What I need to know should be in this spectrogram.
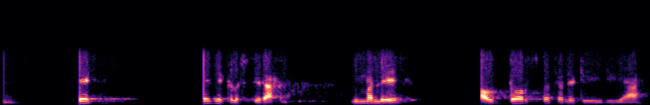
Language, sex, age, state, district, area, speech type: Kannada, male, 30-45, Karnataka, Mandya, rural, conversation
